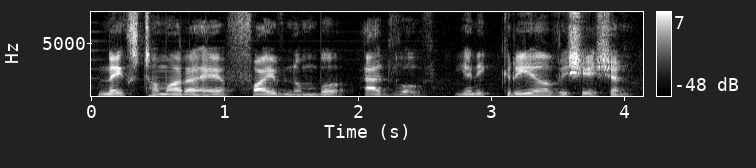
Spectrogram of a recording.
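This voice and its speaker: A man's voice: medium pitch, moderate pace. A man teaching English grammar in a lesson, patiently reading out English definitions and explaining each one in Hindi.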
